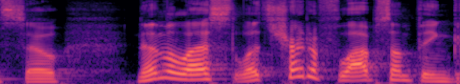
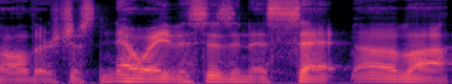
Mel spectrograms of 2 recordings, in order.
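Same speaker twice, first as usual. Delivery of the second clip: mock muttering under breath, lower and quieter; 4 semitones lower, 5 dB quieter than usual. Retelling what an annoyed opponent said: imitating mumbling under breath. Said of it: "He mumbles under his breath".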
